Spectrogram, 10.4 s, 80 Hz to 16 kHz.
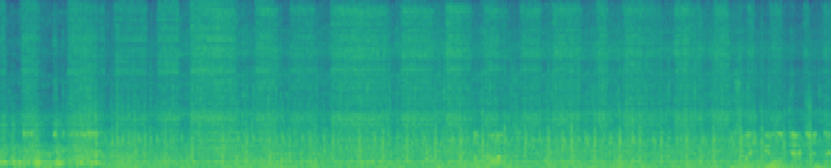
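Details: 1957 Meteor Rideau V8, first start after long storage on starting fluid: steady low rumble, fires and keeps running, rough but alive.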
